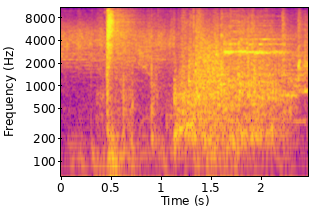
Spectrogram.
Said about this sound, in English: So Noel does. Punches him right in the face.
